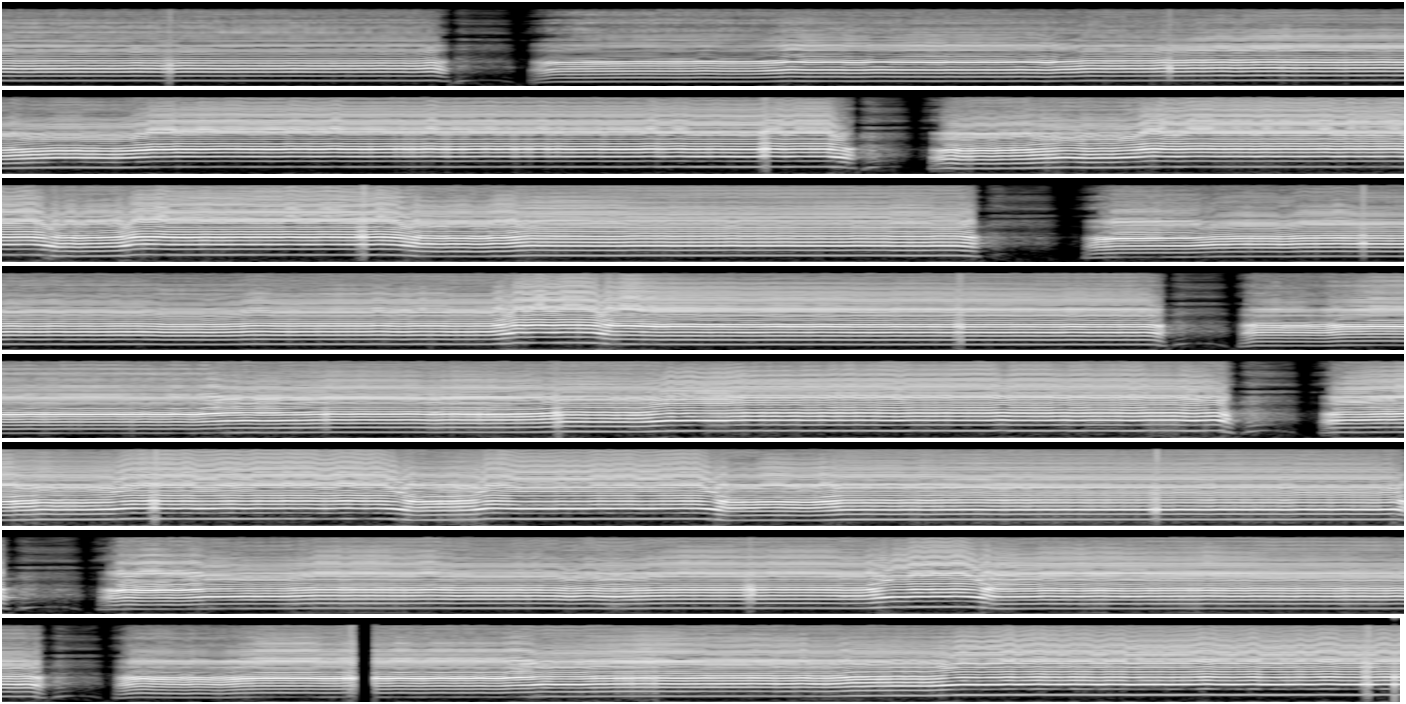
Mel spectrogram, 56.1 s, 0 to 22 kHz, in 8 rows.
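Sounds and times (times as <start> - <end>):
man singing wordless chant: 0.0 - 56.0.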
